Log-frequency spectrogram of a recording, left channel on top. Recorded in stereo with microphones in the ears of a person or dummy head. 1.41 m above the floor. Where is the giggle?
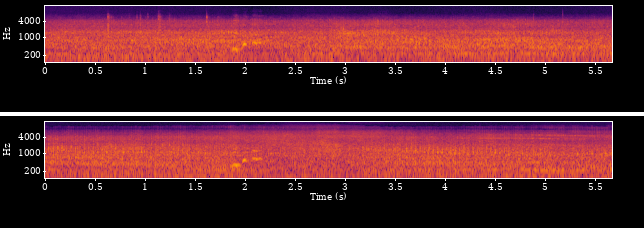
10° right (ahead or behind), 0.8 m.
